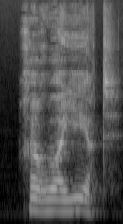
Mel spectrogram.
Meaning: past participle of royeren
- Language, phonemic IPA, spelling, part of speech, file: Dutch, /ɣəroˈjert/, geroyeerd, verb, Nl-geroyeerd.ogg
